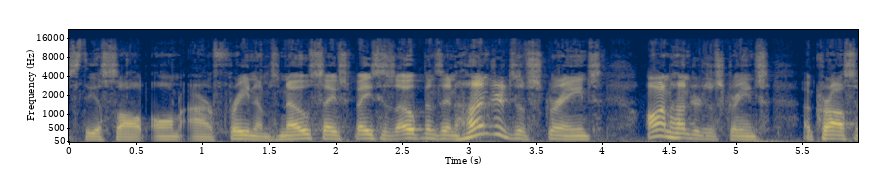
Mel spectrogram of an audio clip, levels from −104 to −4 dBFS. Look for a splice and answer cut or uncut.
uncut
